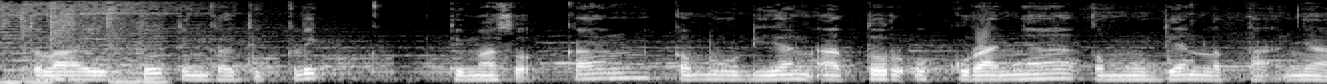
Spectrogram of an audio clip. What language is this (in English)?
Indonesian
